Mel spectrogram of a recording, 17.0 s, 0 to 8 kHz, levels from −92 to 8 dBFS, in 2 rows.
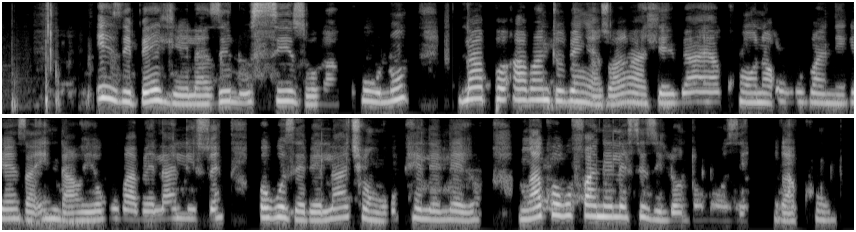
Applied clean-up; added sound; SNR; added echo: none; none; none; none.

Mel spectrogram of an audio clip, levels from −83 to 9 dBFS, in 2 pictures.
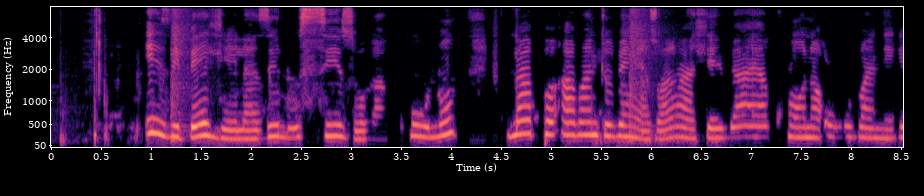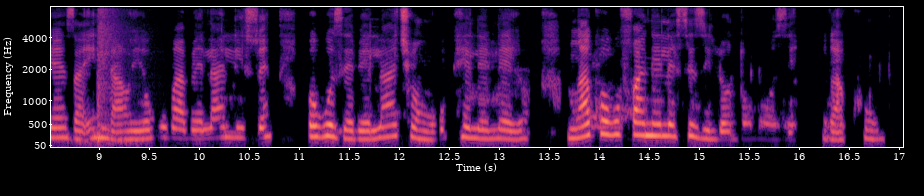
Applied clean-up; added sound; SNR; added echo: none; Snare drum; 17 dB; none.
